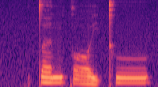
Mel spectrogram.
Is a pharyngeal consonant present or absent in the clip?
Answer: absent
